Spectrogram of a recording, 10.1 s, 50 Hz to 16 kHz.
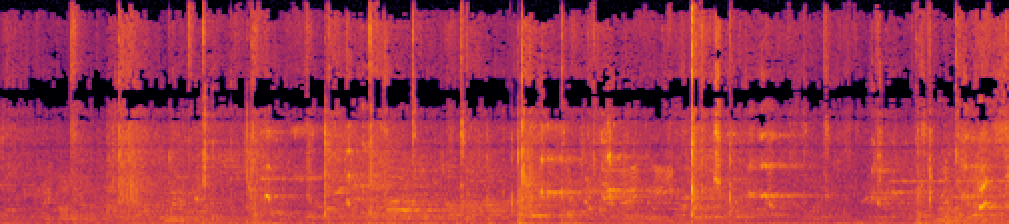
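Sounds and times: background chatter: 0.0 - 10.0
shoes squeaking on court: 1.8 - 10.0.

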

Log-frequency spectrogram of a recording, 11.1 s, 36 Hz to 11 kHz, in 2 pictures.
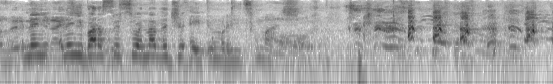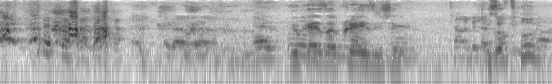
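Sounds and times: men talking: 2.6 - 11.0
men laughing: 3.3 - 8.4.

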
